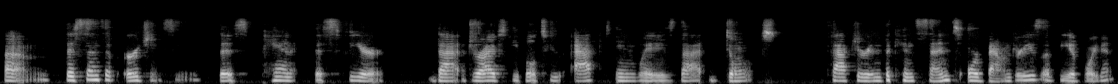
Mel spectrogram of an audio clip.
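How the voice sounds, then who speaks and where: A woman's voice: on the low side, vocal fry, a little mellow, slightly rough, no room sound. A woman social worker as a podcast guest, talking thoughtfully and at length with many fillers. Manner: admits feeling nervous while explaining. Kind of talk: casual podcast interview.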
